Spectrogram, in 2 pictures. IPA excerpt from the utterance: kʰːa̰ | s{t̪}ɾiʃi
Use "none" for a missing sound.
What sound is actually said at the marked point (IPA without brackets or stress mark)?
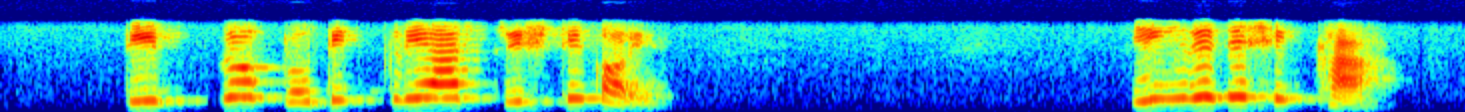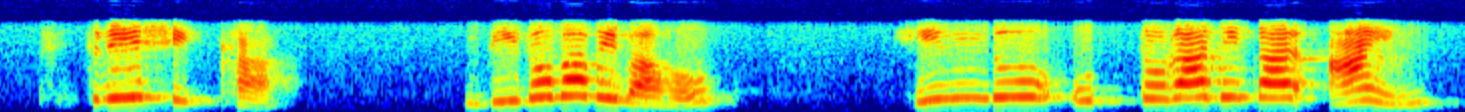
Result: t̪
